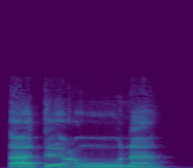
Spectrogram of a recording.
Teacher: Taduna dal sukun bacaan qalqalah dibaca memantul ditampakkan pantulannya.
